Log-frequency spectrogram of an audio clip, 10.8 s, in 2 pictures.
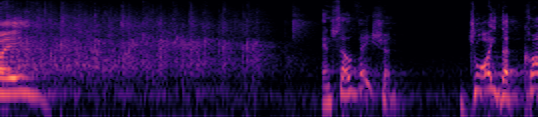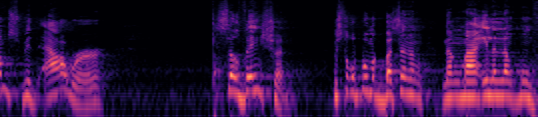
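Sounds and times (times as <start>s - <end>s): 
church congregation clapping during a sermon: 0.0s - 3.2s
speech: 3.2s - 6.5s, 7.6s - 10.7s.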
